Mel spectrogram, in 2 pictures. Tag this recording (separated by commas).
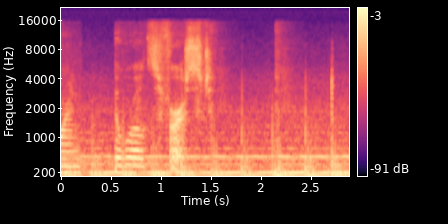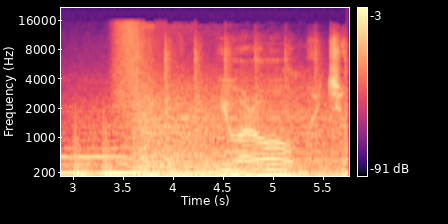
Music, Speech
